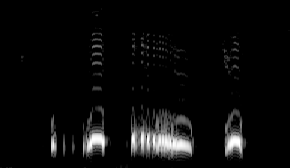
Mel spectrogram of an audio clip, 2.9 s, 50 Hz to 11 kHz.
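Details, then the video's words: Spotted dove singing the thổ sấm voice: three short soft notes, an arched coo, a long trembling coo sliding down in pitch, and a single closing coo, low and hollow, with quiet surroundings. "cu gáy giọng thổ sấm// cu gay moi chuan mp3 thổ sấm"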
